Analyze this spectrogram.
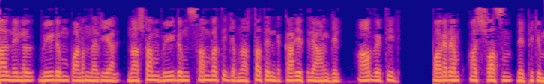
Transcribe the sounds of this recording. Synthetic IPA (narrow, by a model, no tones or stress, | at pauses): aːlniŋːɐɭʋiːɽumpɐɳɐmnɐlkːijaːlnɐʂʈɐmʋiːɽumsɐmbʱɐt̪ːik̬ʲːɐnɐʂʈɐt̪ːinde̞kaːɾjɐt̪ːilaːɳeŋɡil | aːʋjek̚t̪i | pɐɣɐɾɐmaːɕʋaːsɐmle̞bʱikʲːum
